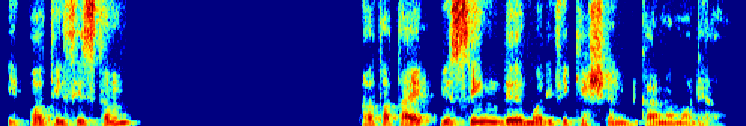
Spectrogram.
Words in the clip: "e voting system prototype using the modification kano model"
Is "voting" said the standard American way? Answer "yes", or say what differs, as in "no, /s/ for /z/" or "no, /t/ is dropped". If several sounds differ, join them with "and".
no, /p/ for /v/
